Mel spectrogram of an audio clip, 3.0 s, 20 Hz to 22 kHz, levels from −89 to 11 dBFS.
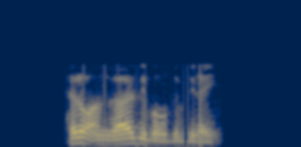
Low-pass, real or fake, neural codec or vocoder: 3.6 kHz; real; none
